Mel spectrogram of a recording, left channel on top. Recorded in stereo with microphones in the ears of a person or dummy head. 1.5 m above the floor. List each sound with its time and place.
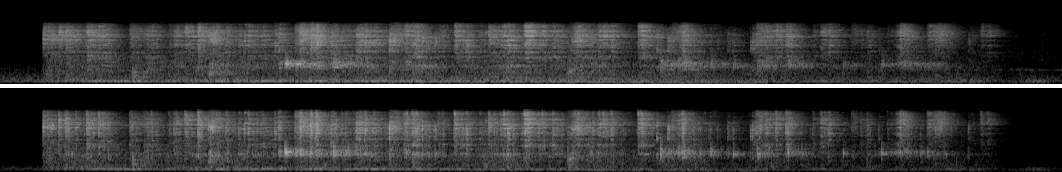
0.4 s dripping: 40° right (ahead or behind), 0.5 m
